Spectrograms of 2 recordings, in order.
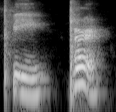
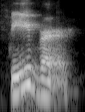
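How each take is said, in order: First: Fever split into Fe, pause, ver; two chunks. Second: Said in the usual way. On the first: Shown as a demonstration. Teacher demonstrates the two chunks, Fever as Fe... ver. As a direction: chop Fever into two separate syllables. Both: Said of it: "Now say the two chunks".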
